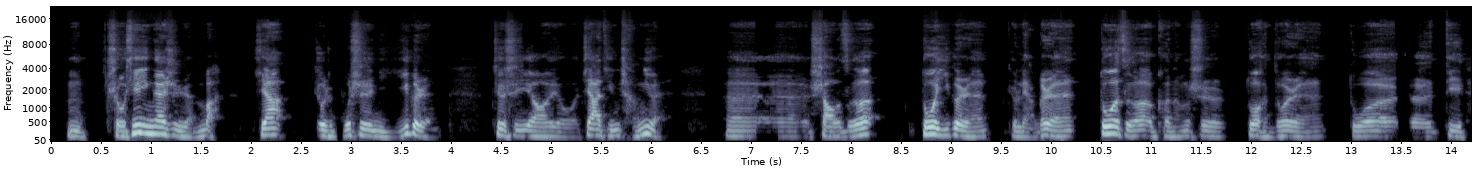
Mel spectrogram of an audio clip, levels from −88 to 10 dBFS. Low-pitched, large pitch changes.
No: low, 125 Hz; average, 3.4 semitones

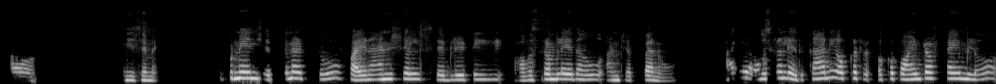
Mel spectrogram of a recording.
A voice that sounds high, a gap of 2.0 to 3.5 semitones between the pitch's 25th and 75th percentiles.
No: high, 235 Hz; average, 4.1 semitones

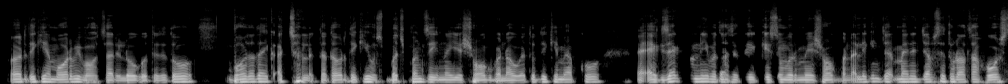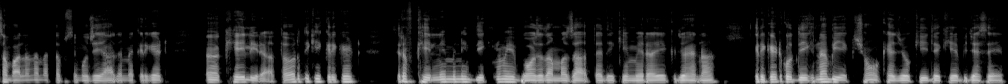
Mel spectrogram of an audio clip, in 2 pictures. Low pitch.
Yes: low, 110 Hz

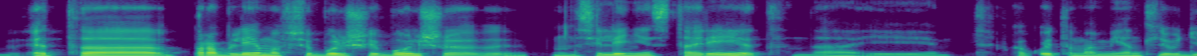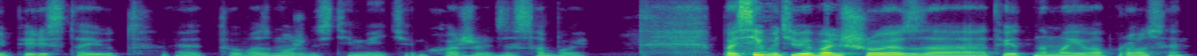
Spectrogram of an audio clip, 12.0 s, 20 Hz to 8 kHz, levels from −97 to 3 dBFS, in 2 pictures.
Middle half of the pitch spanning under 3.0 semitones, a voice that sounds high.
No: narrow, 2.5 semitones; low, 130 Hz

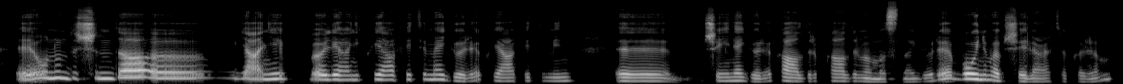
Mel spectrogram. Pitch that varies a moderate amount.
No: wide, 8.0 semitones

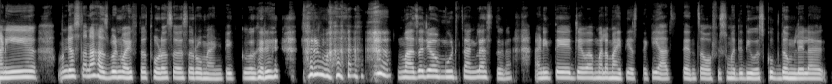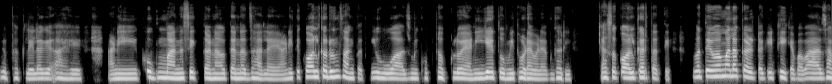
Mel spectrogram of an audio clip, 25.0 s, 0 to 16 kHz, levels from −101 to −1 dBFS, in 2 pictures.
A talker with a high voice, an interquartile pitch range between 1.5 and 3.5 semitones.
Yes: high, 195 Hz; average, 2.8 semitones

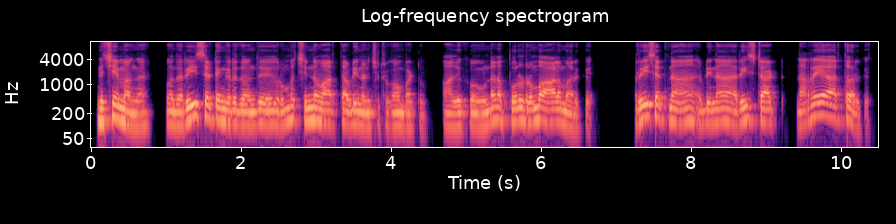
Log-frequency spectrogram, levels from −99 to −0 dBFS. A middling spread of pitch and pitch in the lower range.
Yes: average, 4.4 semitones; low, 130 Hz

